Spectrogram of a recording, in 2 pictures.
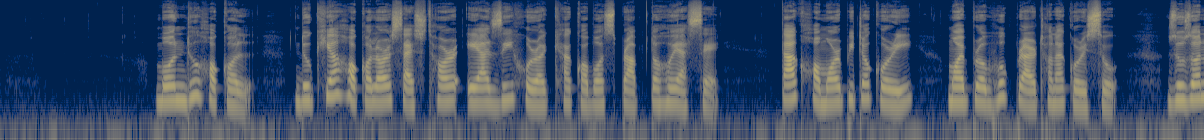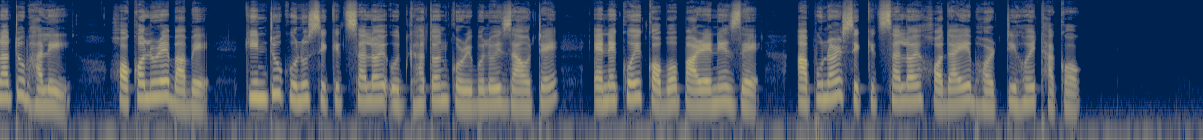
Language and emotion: Assamese, neutral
